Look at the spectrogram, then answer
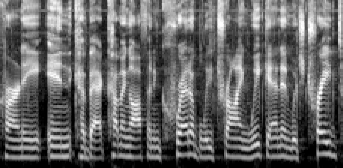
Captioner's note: applause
